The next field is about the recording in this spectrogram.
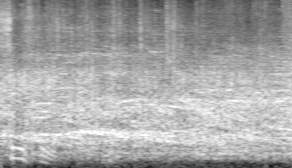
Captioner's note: some Applause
